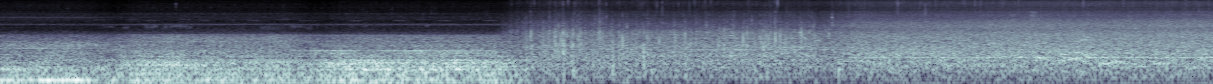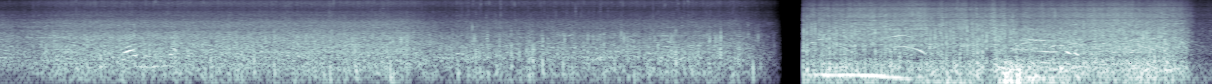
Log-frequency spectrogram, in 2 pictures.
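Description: Heavy rain pouring onto flooded streets, a dense steady hiss, with a low rumble under it in the first few seconds. The sound drops out for a moment a few seconds before the end, then the rain comes back louder.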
